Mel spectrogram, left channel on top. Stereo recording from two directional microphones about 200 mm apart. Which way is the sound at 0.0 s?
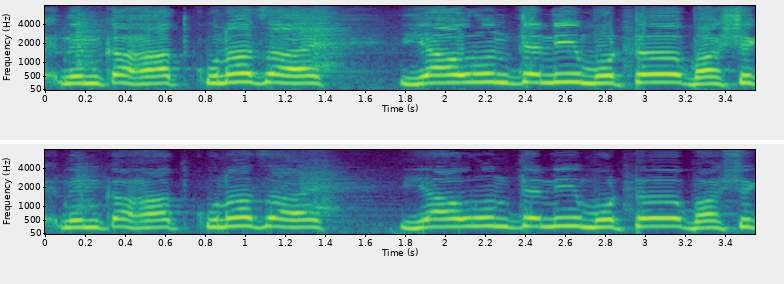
30° left (ahead or behind).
